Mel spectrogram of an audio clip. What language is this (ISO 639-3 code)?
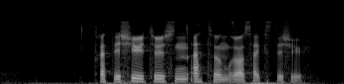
nor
